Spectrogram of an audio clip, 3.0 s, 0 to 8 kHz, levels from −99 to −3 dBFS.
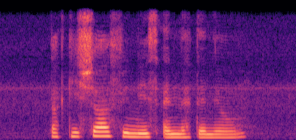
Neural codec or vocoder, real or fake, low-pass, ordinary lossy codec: vocoder, 44.1 kHz, 80 mel bands, Vocos; fake; 7.2 kHz; none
